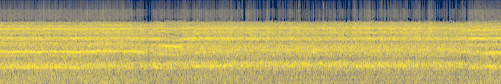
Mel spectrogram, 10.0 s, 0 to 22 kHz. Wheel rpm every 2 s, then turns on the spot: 210, 220, 230, 230, 230.
none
